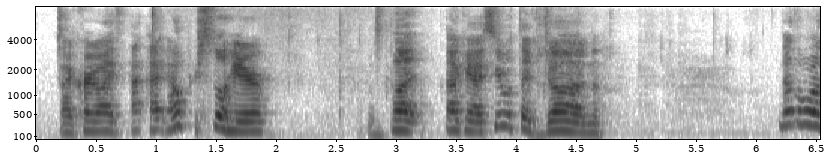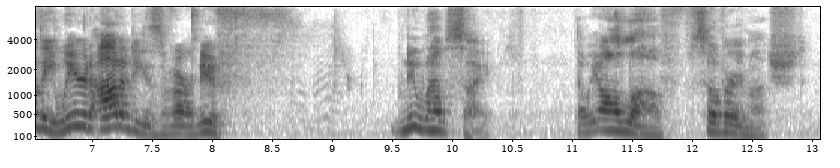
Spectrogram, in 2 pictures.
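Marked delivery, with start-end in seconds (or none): 6.2-12.9 heavy, pointed sarcasm with mock-loving tone. Complaining about an oddity of the new website: sarcastic. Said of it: "Hope you can understand the sarcasm".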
